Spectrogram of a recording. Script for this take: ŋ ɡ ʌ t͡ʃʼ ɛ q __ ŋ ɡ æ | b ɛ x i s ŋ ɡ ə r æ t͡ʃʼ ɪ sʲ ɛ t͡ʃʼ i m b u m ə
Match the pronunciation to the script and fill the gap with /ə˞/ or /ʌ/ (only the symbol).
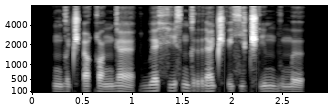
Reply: ə˞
